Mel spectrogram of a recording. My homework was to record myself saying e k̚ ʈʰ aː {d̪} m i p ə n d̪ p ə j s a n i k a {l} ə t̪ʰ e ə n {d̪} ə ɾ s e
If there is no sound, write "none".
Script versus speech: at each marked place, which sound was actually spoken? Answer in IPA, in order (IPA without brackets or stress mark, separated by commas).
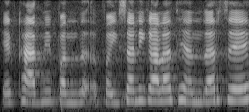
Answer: d̪, l, d̪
